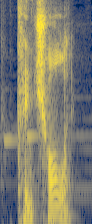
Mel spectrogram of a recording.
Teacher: control 跟 it 可以有连音，叫做 controlit，那个 L 发两次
